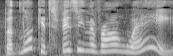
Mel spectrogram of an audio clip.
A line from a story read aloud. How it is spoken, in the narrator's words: Sophie cried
